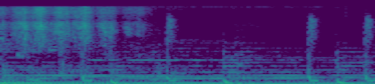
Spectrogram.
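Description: Palms rubbing together, working a dab of cocoa butter cream between the hands, under quiet background music.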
